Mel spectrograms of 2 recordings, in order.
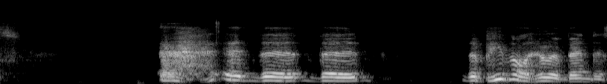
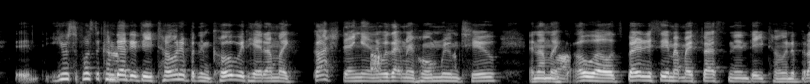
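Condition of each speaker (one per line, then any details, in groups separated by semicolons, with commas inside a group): Cerebral palsy; present from birth
No condition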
